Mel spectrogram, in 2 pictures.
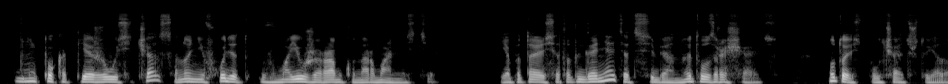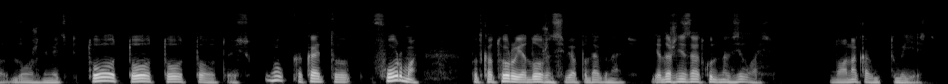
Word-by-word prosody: ну 140 0 -1
то, 145 - +4
как 115 - -7
я 120 -2 +5
живу 115 +1 +3
сейчас, 180 - -4
оно 120 +5 -1
не 115 -2 -1
входит 125 0 +1
в 100 -3 -5
мою 115 +4 +3
же 110 -2 -1
рамку 105 -1 -1
нормальности. 100 -4 -6 0.6
Я 100 0 -4
пытаюсь 105 0 -2
это 110 0 -5
отгонять 130 - +1
от 105 -5 -2
себя, 100 -3 -4
но 100 +7 -2
это 130 0 -1
возвращается. 100 -5 -4 0.5
Ну 160 - +3
то - - +6
есть 95 -6 -5
получается, 95 0 -6
что 100 - -13
я 95 0 -7
должен 95 -1 -7
иметь 95 +1 -5
и - - -32
то, 155 +1 +7
то, 135 0 +7
то, 120 -1 +2
то. 95 -5 -3
То - - -17
есть, 85 -3 -14 0.2
ну 190 -1 -1
какая-то 120 -5 0 0.2
форма, 160 - +5 0.5
под - - -4
которую 120 +3 +6
я 110 - +3
должен 110 -2 +3
себя 105 +3 -3
подогнать. 95 -3 -6
Я 110 - -2
даже 125 +1 +2
не 125 - +3
знаю, 125 +1 +1
откуда 115 -1 -2
она 110 0 -2
взялась, 100 -6 -6 0.6
но 100 0 -7
она 115 +3 -2
как 105 -2 -6
будто 95 0 -9
бы 95 - -3
есть. 90 0 -13
110 Hz, 190 wpm, -23 LUFS, 95-125 Hz, 0.6 s, то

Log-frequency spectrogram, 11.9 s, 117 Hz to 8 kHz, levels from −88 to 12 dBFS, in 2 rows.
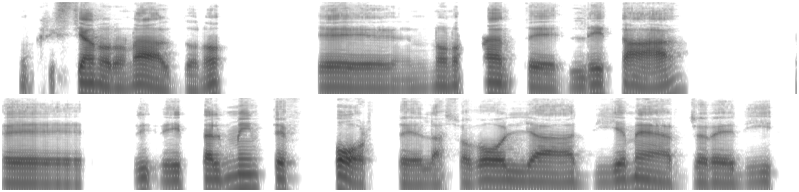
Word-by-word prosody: un - - -12
Cristiano 95 -4 +3
Ronaldo, 80 -3 +2
no, - - -2 0.6
ehm, 75 -2 -1
nonostante 85 -2 0
l'età, 90 +5 +1 0.8
ehm, 80 -1 -1 0.4
ri 105 +1 -6
ri 90 0 -3
è 90 - -5
talmente 110 +2 0 0.3
forte 75 -1 +3
la 75 0 -6
sua 80 - -6
voglia 90 -1 +2
di 85 +3 -12
emergere, 85 -4 -1
di 85 +2 -11
85 Hz, 95 wpm, -25 LUFS, 80-95 Hz, 0.8 s, Cristiano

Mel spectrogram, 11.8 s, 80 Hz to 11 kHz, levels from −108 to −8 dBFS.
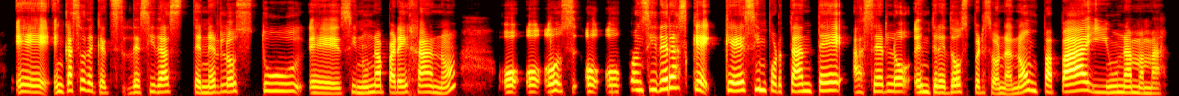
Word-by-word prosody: eh, 225 -2 +2
en 235 - -3
caso 270 +4 0
de 260 - -4
que 200 - -5
s 185 - -4
decidas 220 +2 -2
tenerlos 215 +4 -4
tú, 255 -1 -6
eh, 180 -3 +1
sin 195 0 -6
una 215 +2 -1
pareja, 215 +1 +2
¿no? 190 - -5 0.4
¿O 220 +1 -1
o 225 -1 -1
o 255 +3 +1
s 420 +12 -7
o 235 - -2
o, 225 0 -4
consideras 305 +5 +2
que 290 -2 +4
que 270 -1 +4
es 285 - 0
importante 265 -1 +1
hacerlo 235 -1 -3
entre 210 -1 -2
2 220 +3 -3
personas, 190 -6 -4
¿no? 190 - 0
Un 270 -2 -5
papá 245 +6 +7
y 210 -5 -5
una 205 -1 0
mamá. 180 -3 -6
225 Hz, 180 wpm, -26 LUFS, 200-255 Hz, 0.4 s, papá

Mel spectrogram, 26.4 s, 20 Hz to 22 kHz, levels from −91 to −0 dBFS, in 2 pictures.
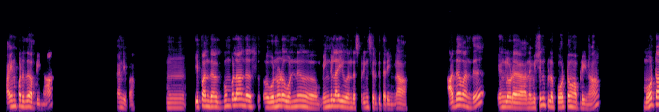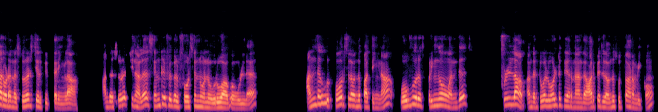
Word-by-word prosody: பயன்படுது 170 -1 +1
அப்படின்னா, 115 -2 -10 1.4
கண்டிப்பா. - - -9 0.7
ம் 135 0 -10 0.3
இப்ப 155 - -5
அந்த 165 -1 +2 0.2
கும்பலா 190 +3 +2
அந்த 175 -2 +4
ஸ் - - -26 0.3
ஒண்ணோடு 175 +3 +4
ஒண்ணு 160 +3 -3 0.5
மிங்கிலாயி 170 +2 +1
வந்த 140 -2 -3
ஸ்ப்ரிங்ஸ் 140 +1 -10
இருக்கு - - -8
தெரியுங்களா? 120 +3 -3 1.0
அத - - 0 0.2
வந்து 150 -5 -2 0.5
எங்களோட 155 -1 +3 0.2
அந்த 135 +1 -2
மெஷின்குள்ள 180 +1 -1
போட்டோம் 150 +2 +3
அப்படின்னா 115 -4 -5 1.1
மோட்டாரோட 205 0 +5
அந்த 145 -1 -1
சுழற்சி 180 +3 0
இருக்குது 135 -5 -7
தெரியுங்களா? 125 0 0 0.7
அந்த 155 +2 -1
சுழற்சியினால 195 -5 0 0.2
சென்ட்ரிஃப்யூகல் 185 -3 0
ஃபோர்ஸுன்னு 160 +1 0
ஒண்ணு 145 -1 -1
உருவாகும் 135 -3 +4
உள்ள. 120 -1 -5 1.3
அந்த 210 +5 -1
ஒரு - - 0
ஃபோர்ஸ்ல 205 0 +1
வந்து 175 0 -1
பார்த்தீங்கன்னா 140 -1 -3 0.4
ஒவ்வொரு 200 +5 +4
ஸ்ப்ரிங்கும் 185 +1 0
வந்து 140 +9 -1 0.8
ஃபுல்லா 215 +2 +2 0.2
அந்த 145 +1 -2
12 170 +1 0
வோல்ட்டுக்கேறுன 175 -6 -2
அந்த 140 - 0
ஆர்.பி.எத்துல 155 -2 0
வந்து 160 +3 -4
சுத்த 150 +2 -8
ஆரம்பிக்கும். 125 -5 -6
160 Hz, 120 wpm, -23 LUFS, 140-180 Hz, 1.4 s, மோட்டாரோட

